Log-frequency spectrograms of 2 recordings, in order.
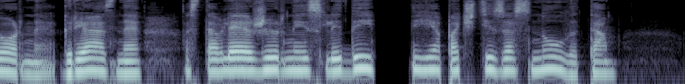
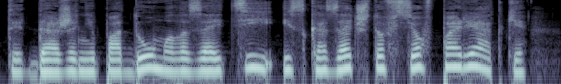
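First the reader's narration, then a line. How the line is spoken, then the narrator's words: Very angry, tearful. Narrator (Russian): Сквозь слезы очень зло произнесла Василина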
